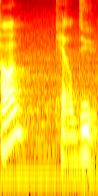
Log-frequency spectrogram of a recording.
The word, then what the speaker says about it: pain perdu: I believe it's pronounced pain perdu, which sounds Pain like perdu.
